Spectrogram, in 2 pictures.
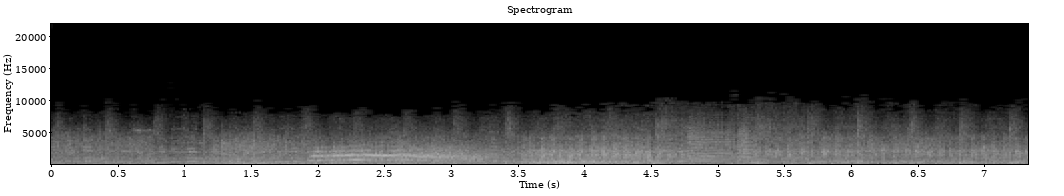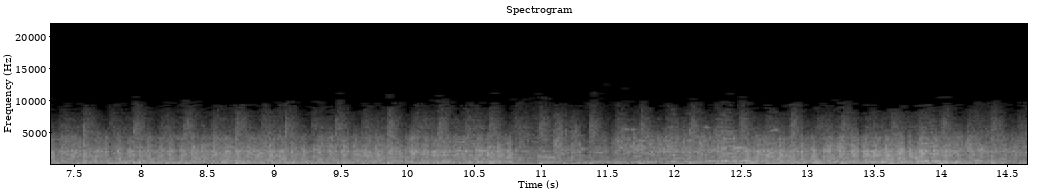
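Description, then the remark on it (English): Fred's car engine roars continuously as tires squeal through sharp swerves along railroad tracks instead of the road, with a high screech early on and loud, chaotic rumbling and rattling throughout, intense. “Uh-oh, Fred, we should be going the other way. And on the road, not railroad tracks.”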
